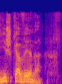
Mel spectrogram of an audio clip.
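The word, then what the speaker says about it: ישגלנה: wife and another man will yishgalena, which we pronounce as yishkavena.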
